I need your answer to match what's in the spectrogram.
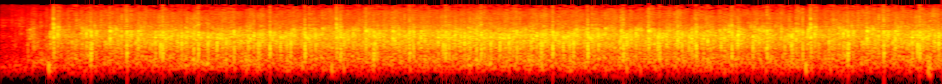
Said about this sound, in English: Just straight up applause.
